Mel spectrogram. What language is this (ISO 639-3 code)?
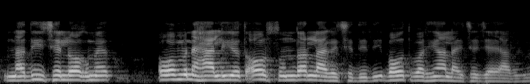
mai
